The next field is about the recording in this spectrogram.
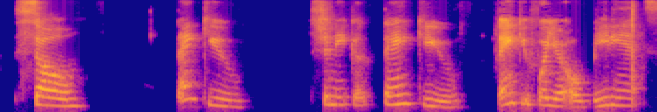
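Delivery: heartfelt emotional voice. Thanking another speaker for her obedience: emotional. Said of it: "I'm not going to apologize for getting emotional".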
